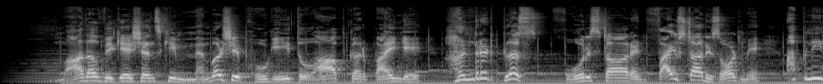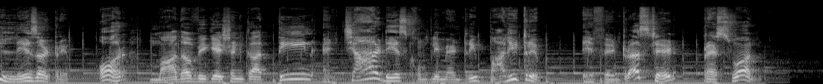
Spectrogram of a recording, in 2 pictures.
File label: VO WITH BGM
